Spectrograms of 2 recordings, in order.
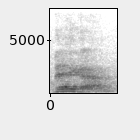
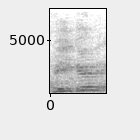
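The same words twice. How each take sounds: First: It is pronounced so it sounds like bacon. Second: It has the usual English pronunciation of vegan. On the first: "In Spain, it's vegan. Which sounds a lot like the English word bacon" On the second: "it's not vegan"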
